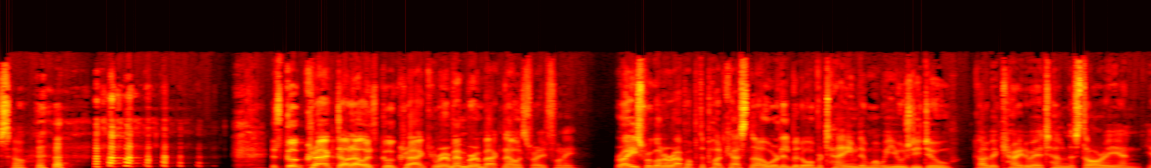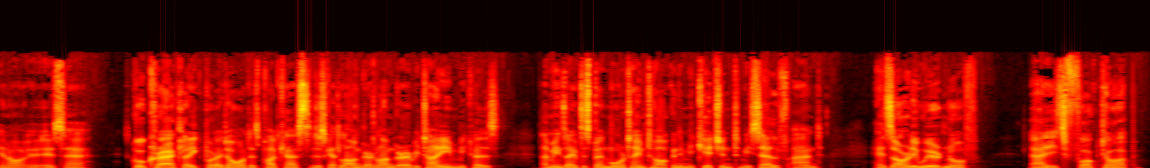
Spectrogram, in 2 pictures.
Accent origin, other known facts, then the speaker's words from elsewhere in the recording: Daingean, Ireland; I'm from Dangan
